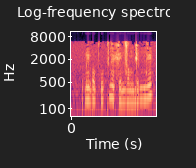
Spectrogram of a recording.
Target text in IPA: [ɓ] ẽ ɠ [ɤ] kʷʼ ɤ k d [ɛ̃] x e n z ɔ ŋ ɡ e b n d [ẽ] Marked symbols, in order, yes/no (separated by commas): yes, no, yes, yes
